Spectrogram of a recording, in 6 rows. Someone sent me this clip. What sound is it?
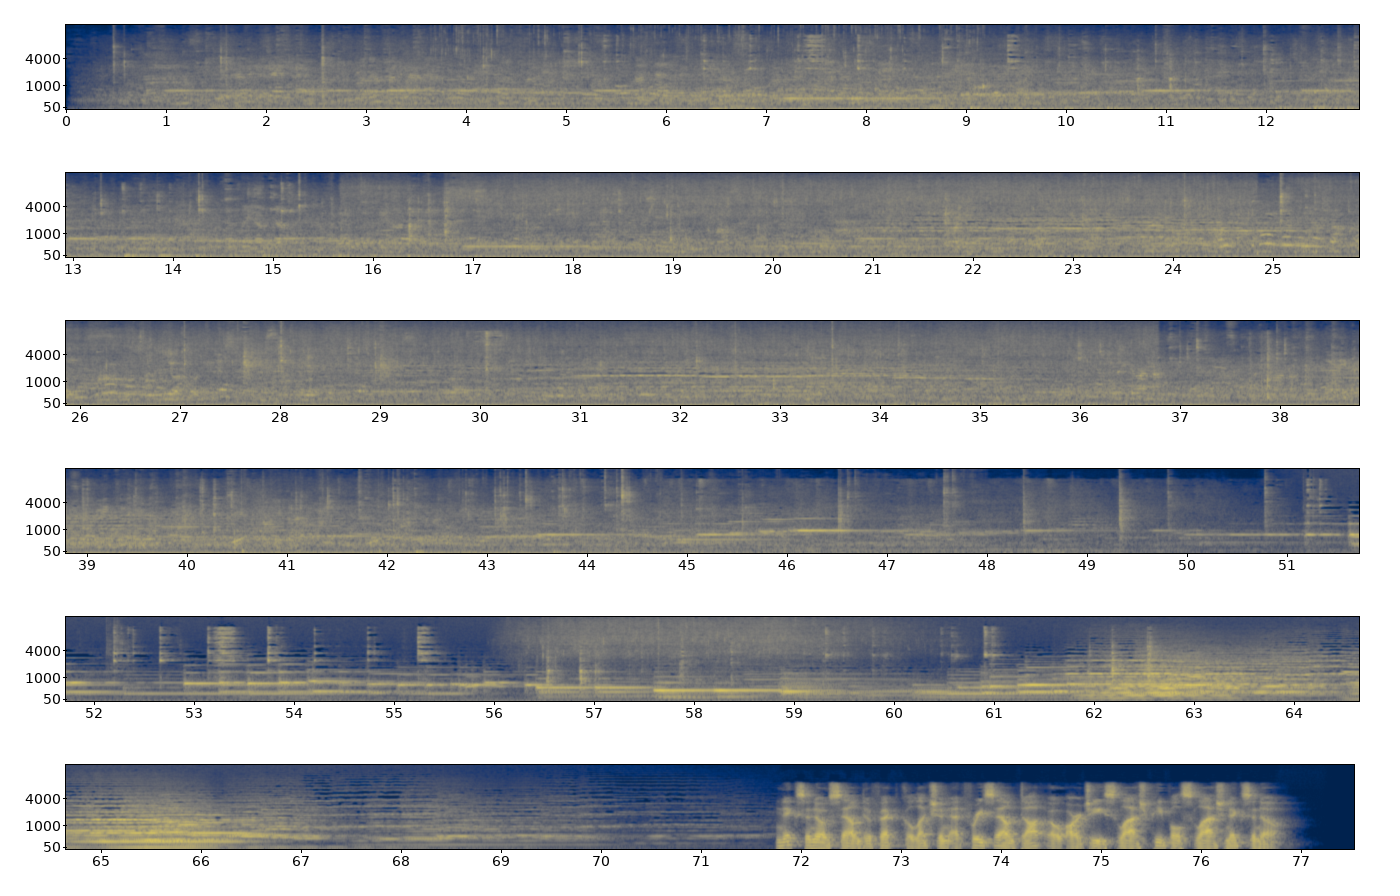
Restaurant ambience with classical music
5 sound line : 2 line restaurant + 1 line fx (water, cooking &...) + 1 line white noise + 1 line music
recorded by Blue spark mic and Steinberg UR22 sound card
Reverb and 30 Bond EQ plugin
Restaurant, amb, ambiance, ambience, ambient, atmo, atmos, atmosphere, atmospheric, background, background-sound, cafe, cinematic, classical, fx, general-noise, kitchen, music, noise, soundscape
